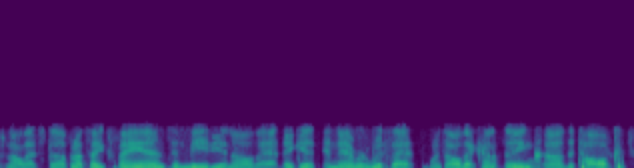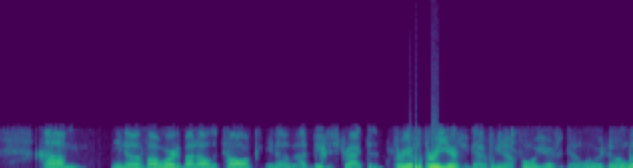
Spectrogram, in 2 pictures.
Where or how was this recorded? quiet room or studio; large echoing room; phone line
phone line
